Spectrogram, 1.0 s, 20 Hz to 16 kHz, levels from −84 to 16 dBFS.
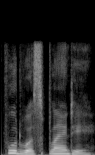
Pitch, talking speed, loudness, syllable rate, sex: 180 Hz, 190 wpm, -17 LUFS, 4.4 syllables/s, female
